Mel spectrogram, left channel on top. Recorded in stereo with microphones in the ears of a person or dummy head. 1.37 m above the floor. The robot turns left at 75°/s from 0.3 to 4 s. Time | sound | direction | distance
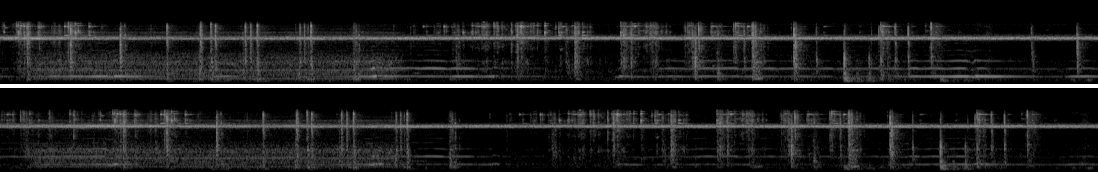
0.0 | an insect | 15° left | 3.5 m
